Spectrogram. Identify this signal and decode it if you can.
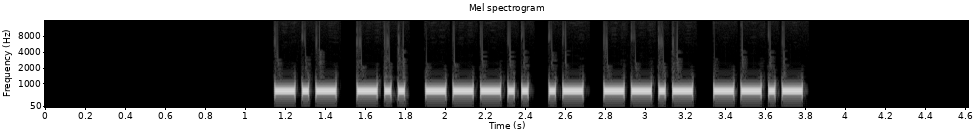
Morse code, heard as a keyed tone, about 36 wpm, 700 Hz. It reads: KD8AQQ
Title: USA Call Signs - 6 Characters - 2x Character Spacing - 35wpm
